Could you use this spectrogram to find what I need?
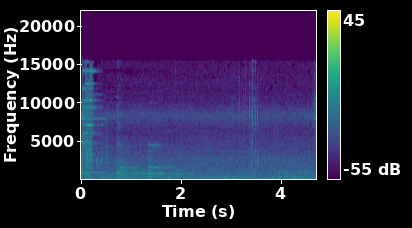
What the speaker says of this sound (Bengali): দিয়ে ওটা খুব ভালো করে মাখিয়ে নিলাম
